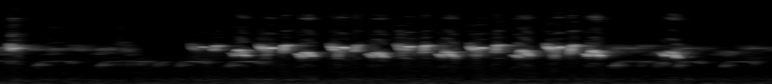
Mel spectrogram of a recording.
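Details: Yellow-vented bulbul giving its long, clear trill as training material: soft thin notes lead into a two-second run of quick, rich, gurgling whistles, fading back to faint twitters.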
